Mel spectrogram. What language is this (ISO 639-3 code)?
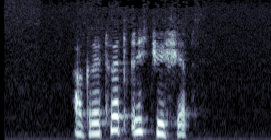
kat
